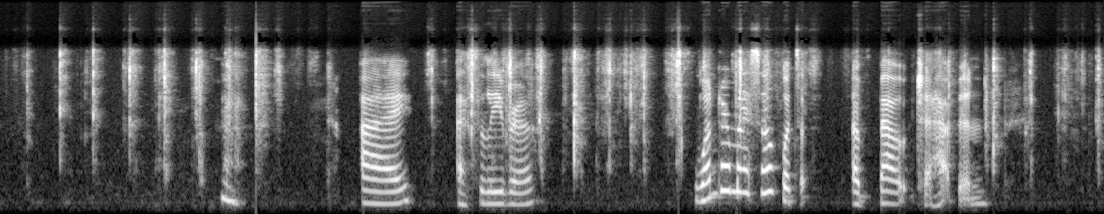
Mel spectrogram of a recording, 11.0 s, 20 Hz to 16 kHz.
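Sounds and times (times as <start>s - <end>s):
deck of tarot cards being shuffled: 0.1s - 3.3s, 4.2s - 8.6s, 9.2s - 11.0s
speech: 3.6s - 5.5s, 7.0s - 10.0s.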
